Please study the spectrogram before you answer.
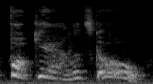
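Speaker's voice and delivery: high, pumped-up imitation of a player celebrating; hyped celebration. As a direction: pump yourself up after a big play. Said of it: "You're gonna be like".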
